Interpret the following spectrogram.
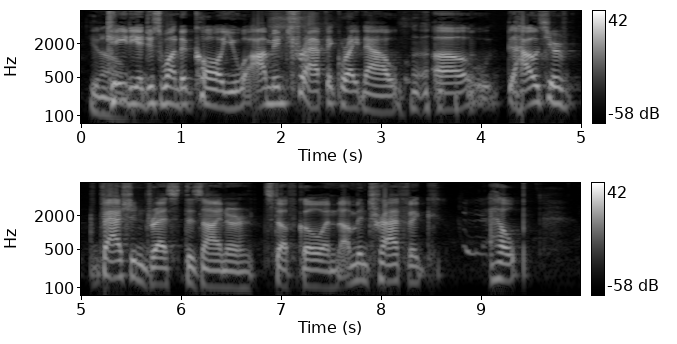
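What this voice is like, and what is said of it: Imitates a TV character's voice. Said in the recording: “that was an amazing impression of Classically trained”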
